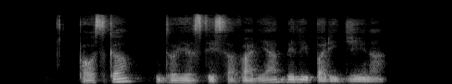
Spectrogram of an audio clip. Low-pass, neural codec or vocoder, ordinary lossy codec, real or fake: 10.8 kHz; codec, 24 kHz, 0.5 kbps, DualCodec; MP3, 48 kbps; fake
